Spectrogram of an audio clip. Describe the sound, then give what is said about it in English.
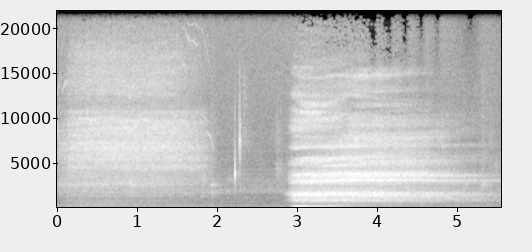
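Slow, deep breathing during a guided relaxation exercise: a soft, airy hiss of breath drawn in and let out, with a fuller, louder rush of air in the second half, lasting several seconds with no talking. “Take a few deep breaths to feel your body and allow yourself to really rest in whatever position you're in.”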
